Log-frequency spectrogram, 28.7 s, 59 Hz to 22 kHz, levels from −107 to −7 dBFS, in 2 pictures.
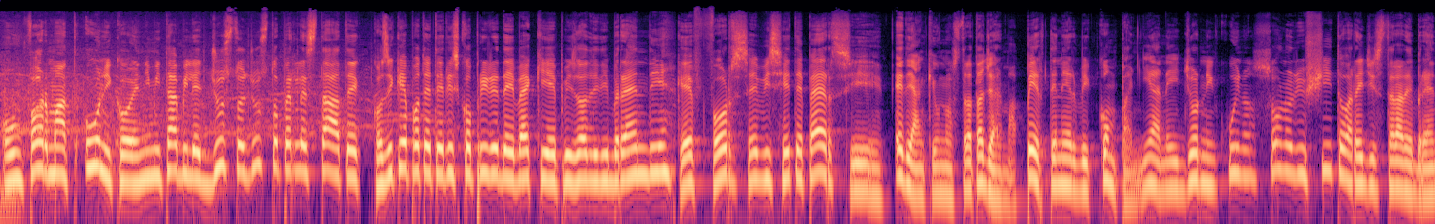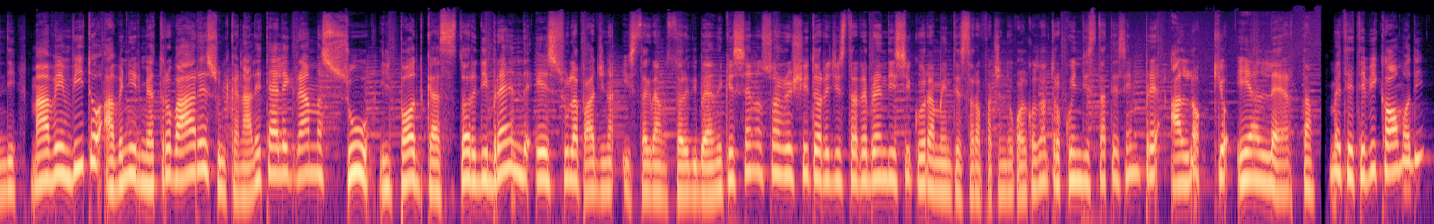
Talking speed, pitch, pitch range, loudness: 175 wpm, 195 Hz, 160-225 Hz, -19 LUFS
